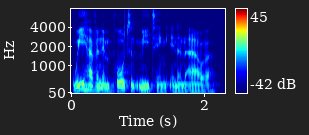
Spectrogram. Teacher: Notice the consonant to vowel links in have an and in an.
